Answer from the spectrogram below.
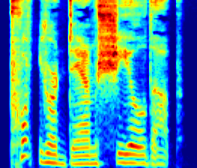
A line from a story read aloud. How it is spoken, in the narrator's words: he growled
